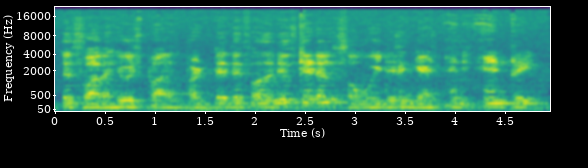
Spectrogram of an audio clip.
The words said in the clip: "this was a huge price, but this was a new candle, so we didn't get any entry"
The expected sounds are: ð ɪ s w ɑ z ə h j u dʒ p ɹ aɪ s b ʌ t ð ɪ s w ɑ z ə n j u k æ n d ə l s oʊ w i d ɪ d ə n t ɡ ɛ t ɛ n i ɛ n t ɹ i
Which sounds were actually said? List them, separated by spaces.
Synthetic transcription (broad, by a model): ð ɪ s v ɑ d ə h j u dʒ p aɪ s b ʌ t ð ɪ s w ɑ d ə n j u k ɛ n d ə l s oʊ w i d ɪ d ə n t ɡ ɛ t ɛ n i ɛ n t ɹ i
